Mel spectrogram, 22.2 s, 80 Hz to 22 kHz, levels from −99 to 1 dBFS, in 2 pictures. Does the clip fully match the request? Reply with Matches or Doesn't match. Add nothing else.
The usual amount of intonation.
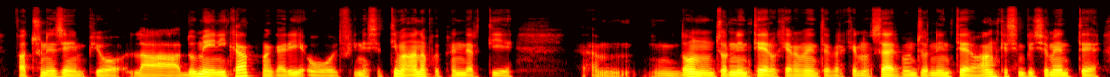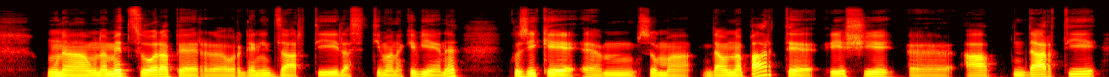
Doesn't match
